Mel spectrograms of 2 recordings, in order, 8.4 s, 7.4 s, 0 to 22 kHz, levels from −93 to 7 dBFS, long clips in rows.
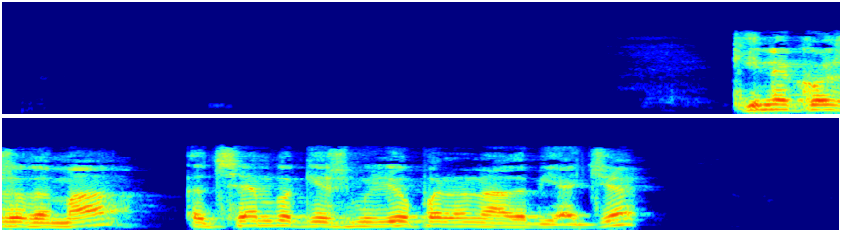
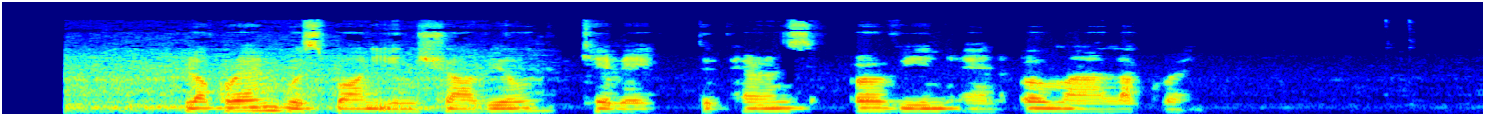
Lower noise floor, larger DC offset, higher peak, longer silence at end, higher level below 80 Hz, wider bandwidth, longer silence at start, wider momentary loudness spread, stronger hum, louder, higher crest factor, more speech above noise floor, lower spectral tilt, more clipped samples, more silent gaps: first, -90 dBFS vs -68 dBFS; neither; about the same, -2 dBFS vs -2 dBFS; second, 1 s vs 1.5 s; second, -62 dBFS vs -56 dBFS; second, 7.8 kHz vs 11.5 kHz; first, 3.65 s vs 0.3 s; second, 9 LU vs 14 LU; neither; about the same, -17 LUFS vs -18 LUFS; about the same, 18 dB vs 18 dB; first, 73 dB vs 50 dB; about the same, -6 dB/octave vs -5 dB/octave; neither; neither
